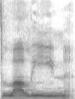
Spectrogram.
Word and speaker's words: Lalin: And when she was writing this work for us, so the work is actually pronounced Lalin, and that's how she's phonetically written it out in the score, which means moon, and that was inspired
